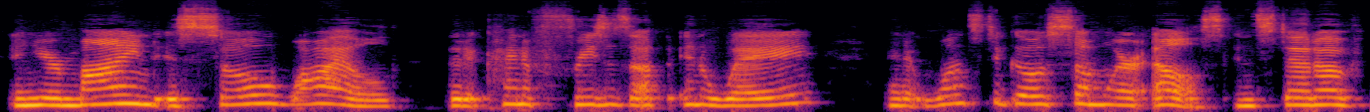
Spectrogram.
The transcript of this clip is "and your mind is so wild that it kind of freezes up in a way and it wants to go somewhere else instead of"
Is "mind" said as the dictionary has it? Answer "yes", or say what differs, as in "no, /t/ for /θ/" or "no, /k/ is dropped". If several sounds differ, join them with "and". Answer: yes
